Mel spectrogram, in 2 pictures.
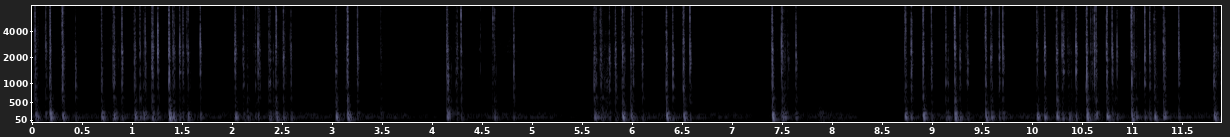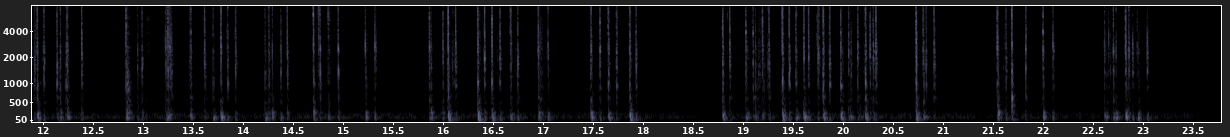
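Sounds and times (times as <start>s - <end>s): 
PC keyboard: 0.0s - 3.4s, 4.2s - 4.9s, 5.6s - 6.6s, 7.4s - 7.7s, 8.8s - 18.0s, 18.8s - 21.0s, 21.6s - 23.1s.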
